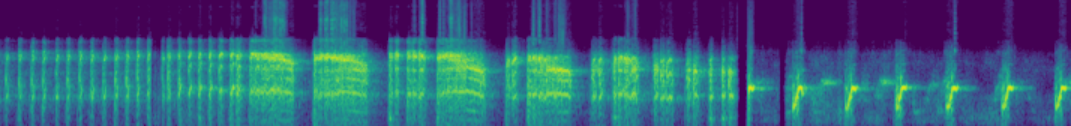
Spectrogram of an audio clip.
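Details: White-breasted waterhen lure call: a very fast chatter of nasal pulses builds into loud rasping croaks, then slows into evenly spaced, clear downslurred notes about every half second.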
